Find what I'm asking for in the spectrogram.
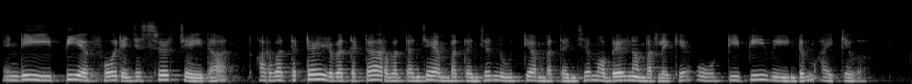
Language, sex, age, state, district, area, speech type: Malayalam, female, 30-45, Kerala, Ernakulam, rural, read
